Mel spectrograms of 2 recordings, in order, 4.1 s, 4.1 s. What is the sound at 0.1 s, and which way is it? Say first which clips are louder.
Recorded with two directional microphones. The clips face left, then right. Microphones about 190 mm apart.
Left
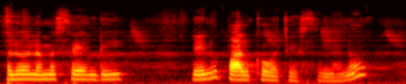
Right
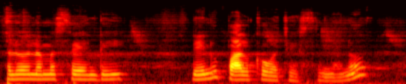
Speech: left 3 dB; 15° left (ahead or behind).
